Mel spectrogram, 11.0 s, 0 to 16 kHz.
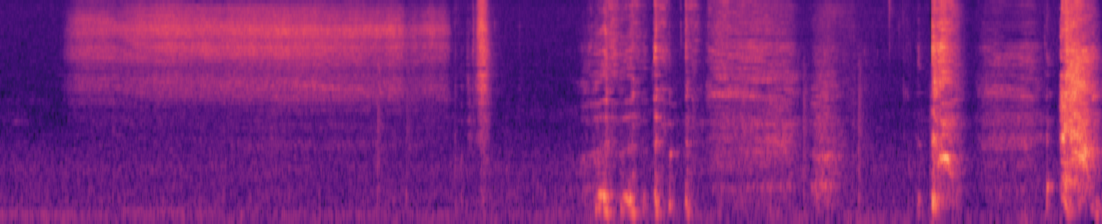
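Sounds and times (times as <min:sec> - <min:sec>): hiss of air through vape: 0:00.6 - 0:05.0
short sharp breath: 0:00.6 - 0:05.0.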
